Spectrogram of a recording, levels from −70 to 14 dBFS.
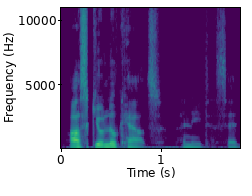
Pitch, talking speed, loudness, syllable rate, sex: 130 Hz, 165 wpm, -19 LUFS, 5.6 syllables/s, male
